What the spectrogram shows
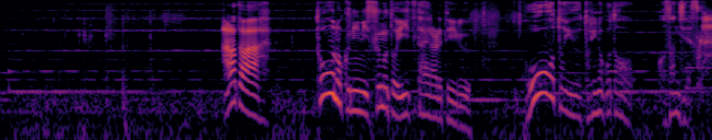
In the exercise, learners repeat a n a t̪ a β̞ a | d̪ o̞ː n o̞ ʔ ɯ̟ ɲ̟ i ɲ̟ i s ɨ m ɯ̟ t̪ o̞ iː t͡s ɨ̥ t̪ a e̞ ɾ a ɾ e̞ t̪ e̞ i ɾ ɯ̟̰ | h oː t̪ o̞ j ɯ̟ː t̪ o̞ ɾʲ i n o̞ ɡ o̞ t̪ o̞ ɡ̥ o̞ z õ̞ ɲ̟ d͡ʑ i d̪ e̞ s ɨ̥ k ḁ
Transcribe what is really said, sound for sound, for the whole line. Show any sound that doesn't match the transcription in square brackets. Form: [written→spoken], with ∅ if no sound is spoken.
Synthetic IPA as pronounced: a n a t̪ a β̞ a | [d̪→t̪] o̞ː n o̞ [ʔ→k] ɯ̟ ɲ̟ i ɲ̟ i s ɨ m ɯ̟ t̪ o̞ iː t͡s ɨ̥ t̪ a e̞ ɾ a ɾ e̞ t̪ e̞ i ɾ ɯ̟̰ | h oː t̪ o̞ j ɯ̟ː t̪ o̞ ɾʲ i n o̞ [ɡ→k] o̞ t̪ o̞ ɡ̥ o̞ z õ̞ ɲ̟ d͡ʑ i d̪ e̞ s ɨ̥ k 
